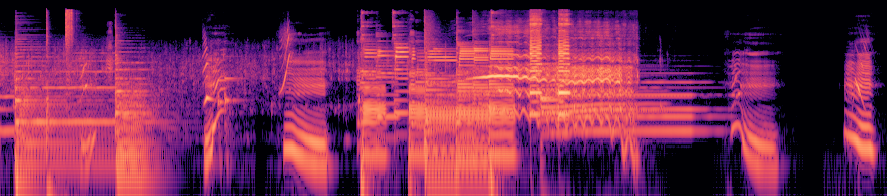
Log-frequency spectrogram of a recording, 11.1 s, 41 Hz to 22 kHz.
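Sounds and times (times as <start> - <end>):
horse whinny: 6.1 - 8.0.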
